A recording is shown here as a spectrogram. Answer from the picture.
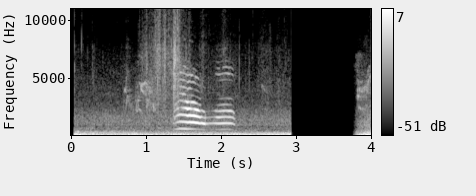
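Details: Stray black cat that was teased and struck back, giving one drawn-out, strongly harmonic meow that wavers and falls slightly, lasting under a second, over steady low outdoor rumble, followed by a brief dropout to silence.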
